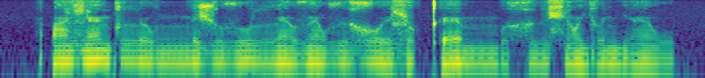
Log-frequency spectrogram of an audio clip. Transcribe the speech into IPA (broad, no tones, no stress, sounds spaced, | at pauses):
ʔ ã ɮ ɛ̃ ɡ lː ɵ w nː ɛ ʒ u ð u lː ɛ̃ ʊ̯ ð ɛ̃ w ð ʉ ɣ o ɪ̯ ɮ o kʼ ɛ mː ɵ x ʉ ɕ ɔ̃ j ɵ n j ɛ̃ w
